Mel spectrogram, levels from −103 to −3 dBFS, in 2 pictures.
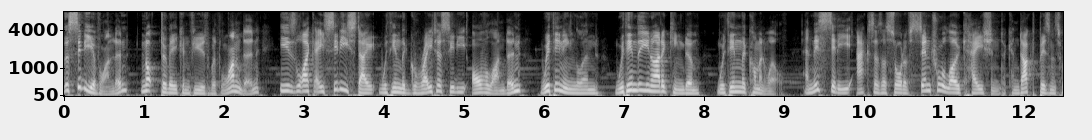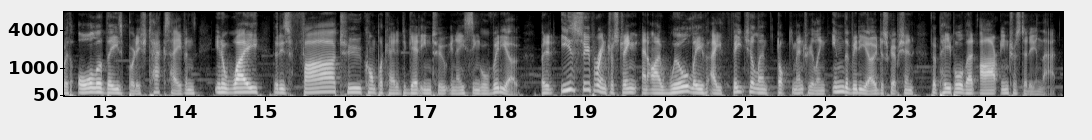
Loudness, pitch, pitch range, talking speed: -27 LUFS, 135 Hz, 115-160 Hz, 215 wpm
